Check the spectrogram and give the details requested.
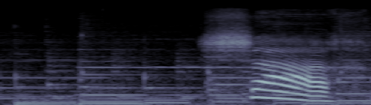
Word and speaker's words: Charlie: Charlie, le E à la fin est écrit en gris, donc il ne se prononce pas.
